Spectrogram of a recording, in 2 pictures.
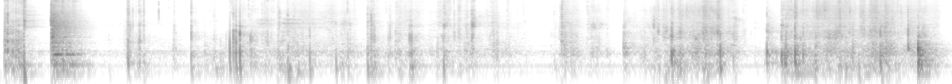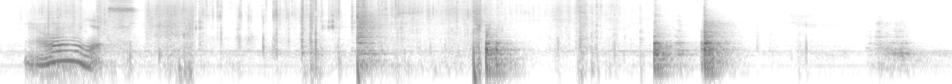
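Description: A taped cardboard parcel is opened by hand: packing tape is torn off, and the cardboard and packing material are crumpled and rustled. The sound comes in irregular bursts, with light knocks as the box and its contents are handled.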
